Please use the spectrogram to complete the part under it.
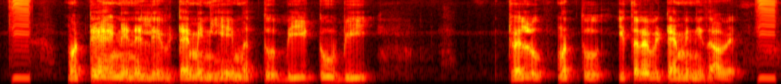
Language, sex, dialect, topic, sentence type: Kannada, male, Central, agriculture, statement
